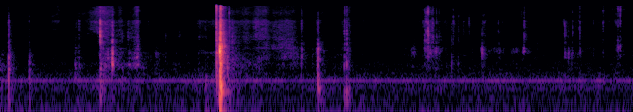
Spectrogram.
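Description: Clear plastic stamp-set case and photopolymer stamps being handled: one sharp loud click a little over two seconds in, with light taps and small clicks before and after as a clear stamp is worked off its sheet. A faint steady hum runs underneath.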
